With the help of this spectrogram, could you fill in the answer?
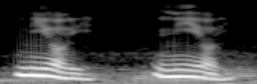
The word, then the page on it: nioi: Wamesa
